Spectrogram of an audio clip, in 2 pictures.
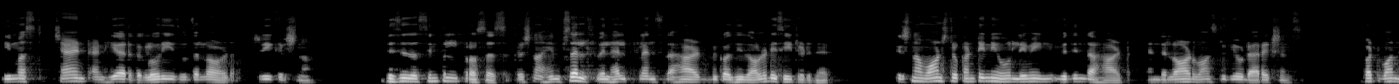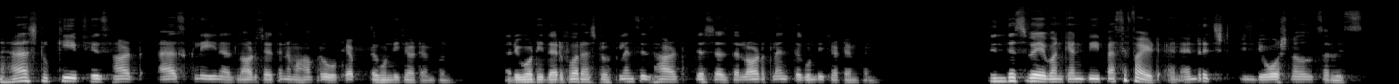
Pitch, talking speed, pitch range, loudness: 120 Hz, 195 wpm, 110-135 Hz, -20 LUFS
